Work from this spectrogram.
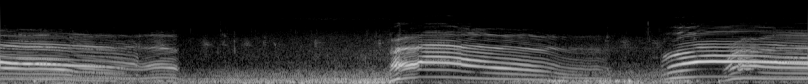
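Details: Cat giving loud, drawn-out meows: three long wailing calls, each starting high and sliding downward, with overlapping harmonics and a second voice joining at the end.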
